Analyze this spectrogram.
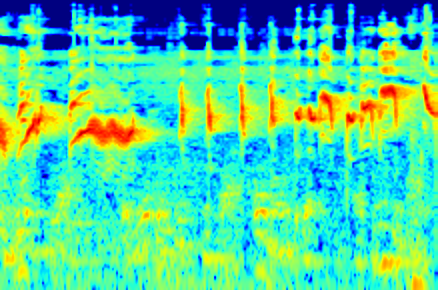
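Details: Caged songbird on the hanging pole before a singing contest gives a long rising, warbling whistle, then a run of short sharp chirps climbing higher, with low murmuring voices of people underneath.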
